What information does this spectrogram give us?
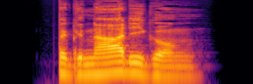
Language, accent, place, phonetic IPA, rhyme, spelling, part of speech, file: German, Germany, Berlin, [bəˈɡnaːdɪɡʊŋ], -aːdɪɡʊŋ, Begnadigung, noun, De-Begnadigung.ogg
- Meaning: pardon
